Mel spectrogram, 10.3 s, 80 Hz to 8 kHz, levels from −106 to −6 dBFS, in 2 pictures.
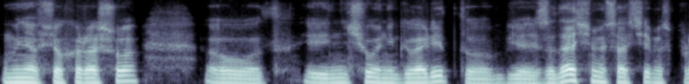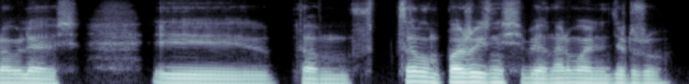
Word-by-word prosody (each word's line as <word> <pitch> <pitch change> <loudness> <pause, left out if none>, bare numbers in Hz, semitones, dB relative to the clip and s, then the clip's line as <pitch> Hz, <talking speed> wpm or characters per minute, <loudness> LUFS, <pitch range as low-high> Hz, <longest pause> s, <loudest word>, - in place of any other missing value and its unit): у 125 - -5
меня 120 0 +4
всё 110 - +1
хорошо, 125 +7 +2 0.5
вот, 110 -4 0 0.3
и 120 -5 -1
ничего 115 +3 -1
не 115 -1 -1
говорит, 120 +6 +2
то 100 -2 -2
я 105 -1 -1
и - - -2
с 95 - -6
задачами 145 +5 +4
со 125 +2 +1
всеми 115 0 -4
справляюсь, 110 -2 -2 0.5
и 105 -3 -2 0.2
там 100 -2 -3
в - - -19 0.2
целом 140 -4 +2
по 125 +3 +6
жизни 120 -2 +3
себя 110 0 -2
нормально 110 0 -1
держу. 105 -1 -5
110 Hz, 150 wpm, -23 LUFS, 105-120 Hz, 0.5 s, по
